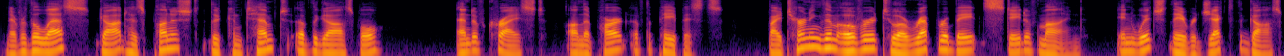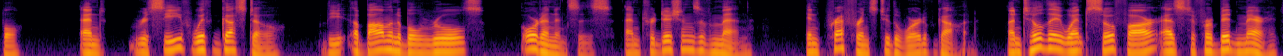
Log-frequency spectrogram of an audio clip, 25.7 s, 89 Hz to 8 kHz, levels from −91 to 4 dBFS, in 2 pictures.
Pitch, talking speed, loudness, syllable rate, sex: 125 Hz, 145 wpm, -20 LUFS, 4.5 syllables/s, male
